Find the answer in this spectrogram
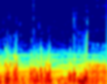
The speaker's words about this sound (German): Wenn der Magen ganz laut knurrt, dann ist das wohl das deutlichste Signal für eins: Hunger.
